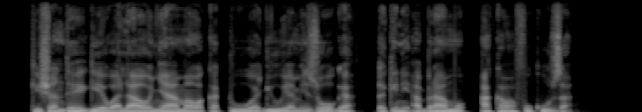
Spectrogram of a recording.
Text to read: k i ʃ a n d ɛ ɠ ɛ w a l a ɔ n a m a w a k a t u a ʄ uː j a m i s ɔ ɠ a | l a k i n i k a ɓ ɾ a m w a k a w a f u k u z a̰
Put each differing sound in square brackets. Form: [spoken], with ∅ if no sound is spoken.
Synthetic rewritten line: k i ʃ a n d ɛ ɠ ɛ w a l a ɔ [ɲ] a m a w a k a t u a ʄ uː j a m i [z] ɔ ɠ a | l a k i n i [ʔ] a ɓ ɾ a m [u] a k a w a f u k u z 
